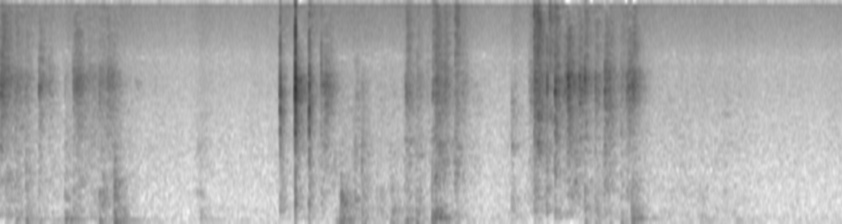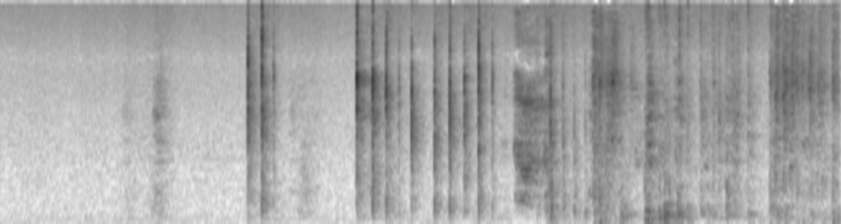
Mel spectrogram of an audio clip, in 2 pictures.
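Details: Schipperke indoors in a small room, panting in rough, breathy bursts that come in clusters separated by quiet gaps, with faint household hum beneath.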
